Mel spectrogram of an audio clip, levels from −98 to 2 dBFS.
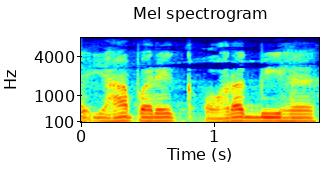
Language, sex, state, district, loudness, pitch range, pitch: Hindi, male, Jharkhand, Palamu, -16 LUFS, 120-130 Hz, 130 Hz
